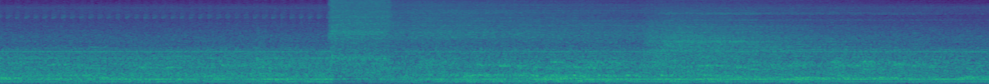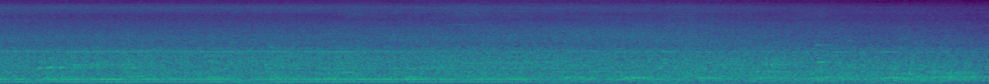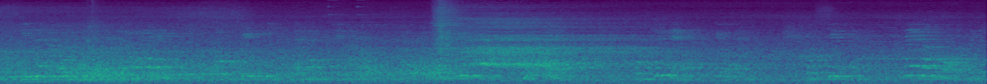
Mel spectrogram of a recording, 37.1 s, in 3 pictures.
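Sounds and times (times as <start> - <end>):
electric train hum: 29.1 - 36.6.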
